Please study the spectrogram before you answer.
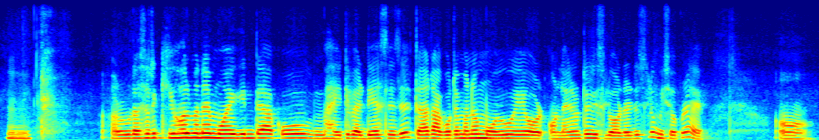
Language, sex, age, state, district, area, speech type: Assamese, female, 18-30, Assam, Tinsukia, urban, spontaneous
